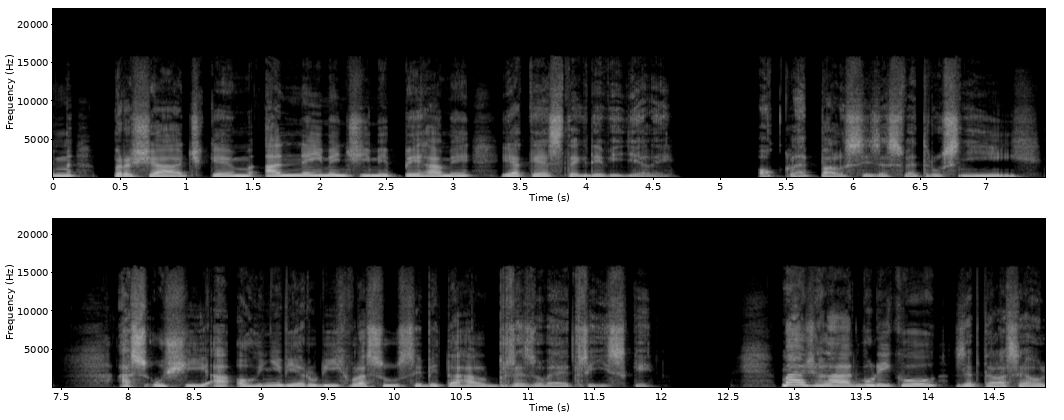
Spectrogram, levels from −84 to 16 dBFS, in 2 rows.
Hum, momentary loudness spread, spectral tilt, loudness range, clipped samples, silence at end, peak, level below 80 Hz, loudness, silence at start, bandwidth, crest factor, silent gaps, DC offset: none; 10 LU; -5 dB/octave; 7 LU; under 0.1%; 0 s; -2 dBFS; -38 dBFS; -20 LUFS; 0 s; 16 kHz; 18 dB; 0.35-0.45 s, 4.75-5.28 s, 12.14-12.52 s; under 0.1%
